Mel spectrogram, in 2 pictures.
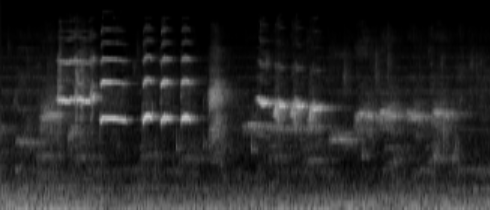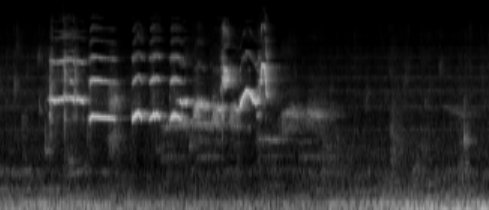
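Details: Orange-headed thrush kept at home, belting out repeated phrases of clear, ringing whistled notes in quick sets of four or five, interspersed with short warbles, the phrase returning twice.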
